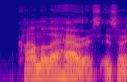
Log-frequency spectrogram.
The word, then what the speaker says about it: Kamala: You have to put the emphasis on the first A. So just remember that. Sometimes I got to talk to myself. Emphasis on the first A. Kamala.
